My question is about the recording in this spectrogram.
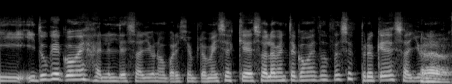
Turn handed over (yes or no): yes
